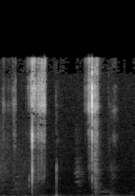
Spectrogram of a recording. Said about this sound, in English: It's a pencil sharpener.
